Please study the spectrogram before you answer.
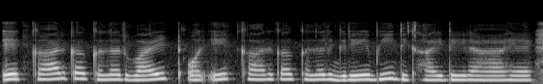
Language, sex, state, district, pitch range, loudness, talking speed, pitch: Hindi, female, Jharkhand, Palamu, 210-240 Hz, -14 LUFS, 175 wpm, 225 Hz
